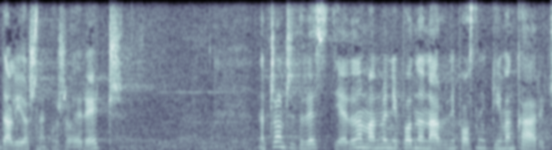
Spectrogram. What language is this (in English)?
Serbian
